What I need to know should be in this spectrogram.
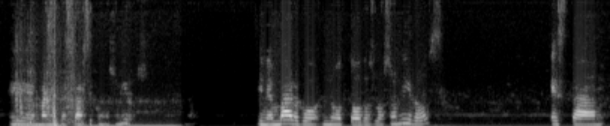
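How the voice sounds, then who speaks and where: A woman's voice: medium pitch, breathy edge, dry recording. A woman with a Mexican Spanish accent giving an online linguistics lesson, explaining step by step and asking her class rhetorical questions. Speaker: linguistics tutor. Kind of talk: online lecture. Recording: dry, phone-like narrow sound.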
